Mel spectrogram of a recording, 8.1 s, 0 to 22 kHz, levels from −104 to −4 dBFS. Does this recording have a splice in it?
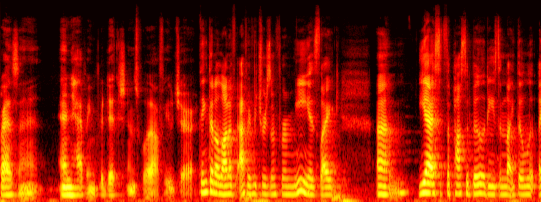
yes; 1 cut; at 3.0 s

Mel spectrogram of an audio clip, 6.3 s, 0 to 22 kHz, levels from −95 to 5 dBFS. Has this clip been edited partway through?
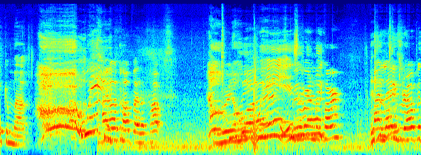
yes; 1 cut; at 1.5 s

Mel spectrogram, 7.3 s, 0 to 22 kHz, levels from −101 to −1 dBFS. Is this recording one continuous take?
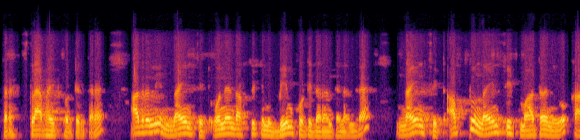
yes; 0 cuts

